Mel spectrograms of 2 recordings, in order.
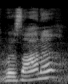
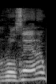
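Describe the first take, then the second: First: Rosanna with an open "ah"; Rosanna, middle syllable like "zah"; name pronunciation. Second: Rosanna with a flat A as in "Anna"; Rosanna, middle syllable like "zan"; name pronunciation. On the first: Corrects herself on the name. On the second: Unsure how name is said. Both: Shown as a demonstration.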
